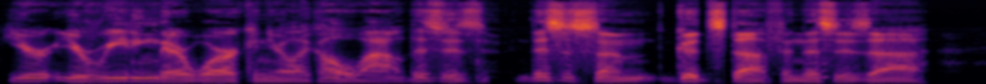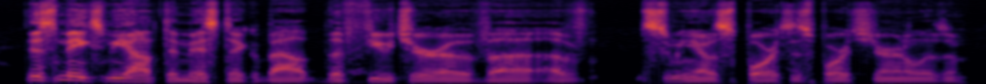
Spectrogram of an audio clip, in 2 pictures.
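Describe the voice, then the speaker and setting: Male podcast interviewer, lowish voice, dry close sound, casual and halting as he circles toward a question. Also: no room sound.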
